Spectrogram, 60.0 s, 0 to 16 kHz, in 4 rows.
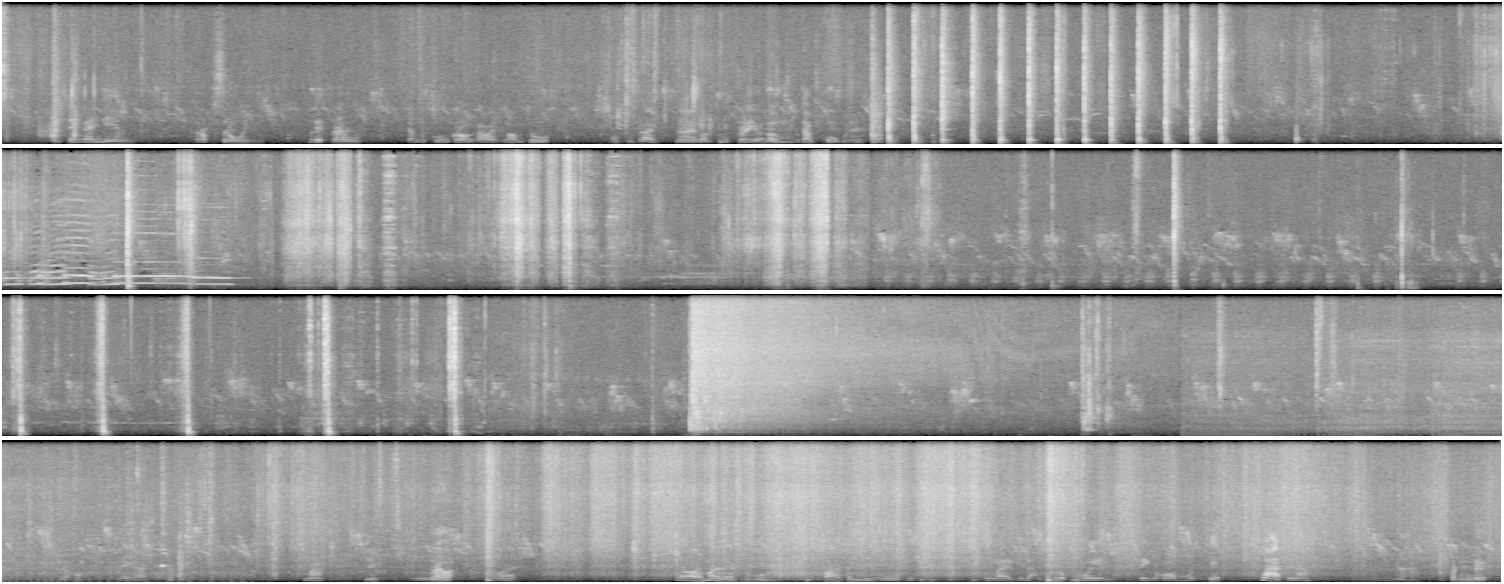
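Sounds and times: knife chopping on wooden board: 8.7s - 12.3s, 30.1s - 30.3s, 33.1s - 33.4s, 34.4s - 34.6s
rooster crowing: 15.0s - 17.6s, 21.4s - 22.6s.

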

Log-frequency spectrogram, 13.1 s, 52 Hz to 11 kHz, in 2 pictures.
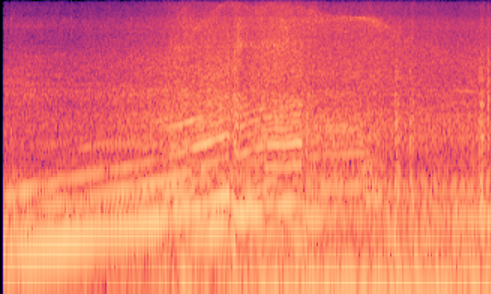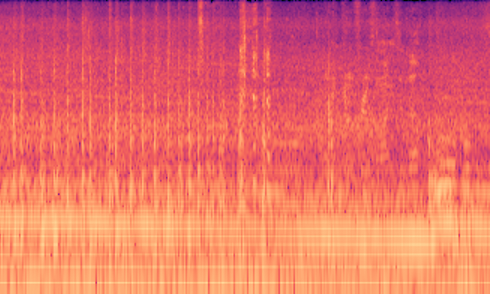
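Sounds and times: car engine accelerating: 0.0s - 13.0s.

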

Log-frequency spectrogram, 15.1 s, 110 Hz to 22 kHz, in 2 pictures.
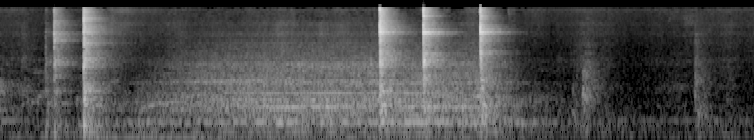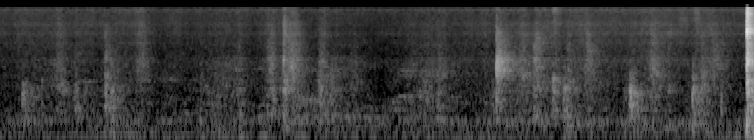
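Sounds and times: steady hum with held tones: 0.9s - 7.0s.

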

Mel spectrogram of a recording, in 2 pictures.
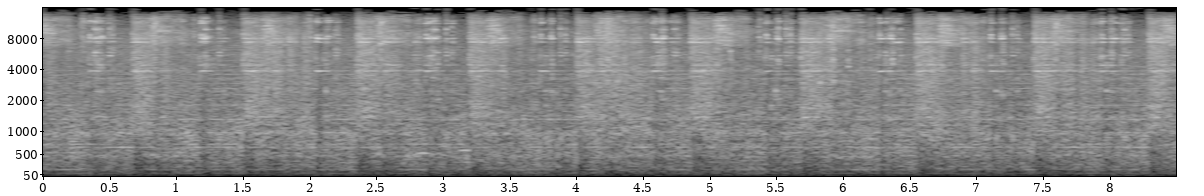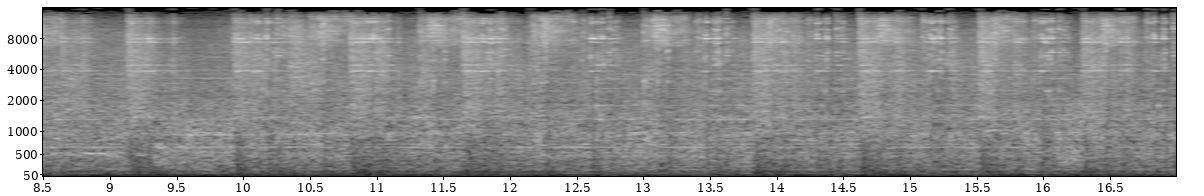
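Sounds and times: tube cutter machine running: 0.0s - 17.0s.

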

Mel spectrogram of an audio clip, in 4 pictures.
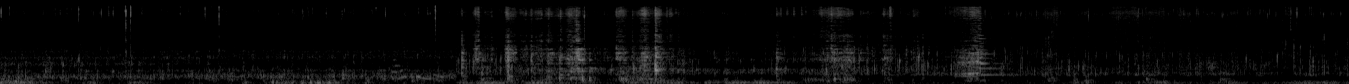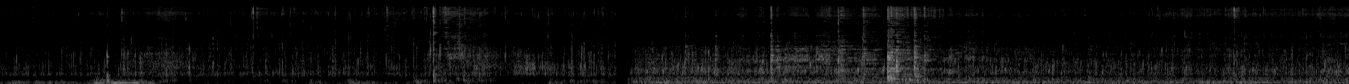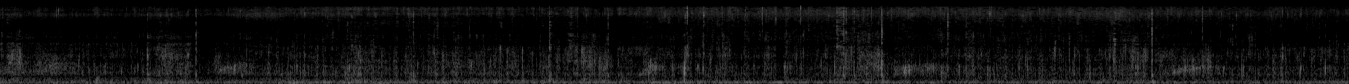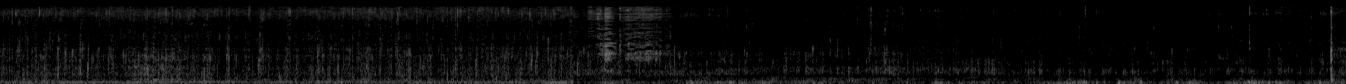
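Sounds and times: curry bubbling: 0.0s - 53.9s
scraping and ladling: 4.6s - 7.0s, 7.7s - 11.6s, 14.6s - 15.6s, 17.6s - 19.0s, 20.4s - 23.4s, 25.8s - 36.5s, 46.2s - 47.4s
metal spoon clanking on pan: 46.4s - 47.2s.

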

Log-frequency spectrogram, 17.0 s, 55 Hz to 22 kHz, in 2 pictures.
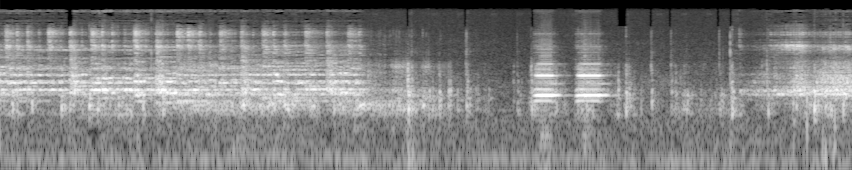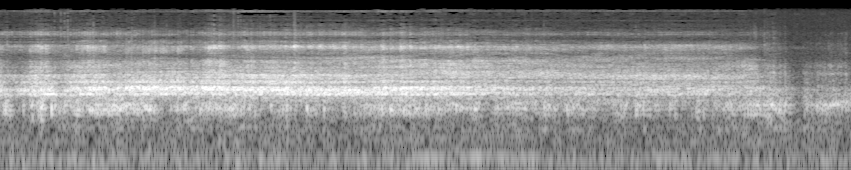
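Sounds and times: recorded engine sound: 0.0s - 17.0s
toy electronic horn toots: 5.3s - 6.3s.

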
